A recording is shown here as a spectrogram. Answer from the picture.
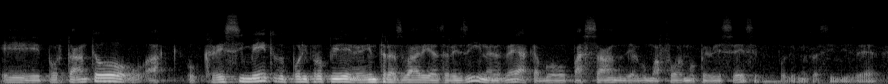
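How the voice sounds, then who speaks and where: Moderately paced speech in a strong Italian accent with big swings in loudness. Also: man, fairly low pitch for a man, lively intonation. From Italy. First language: Italian (speaking Portuguese). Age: 50s. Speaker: chemist. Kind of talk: podcast interview. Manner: halting.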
